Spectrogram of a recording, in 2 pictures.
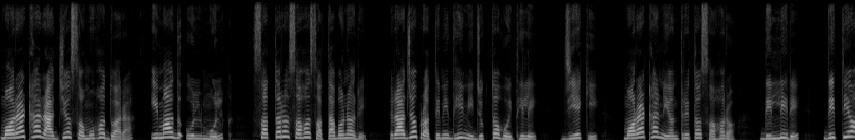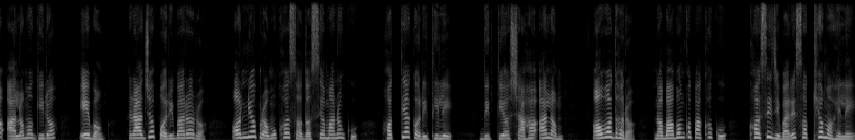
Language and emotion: Odia, neutral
